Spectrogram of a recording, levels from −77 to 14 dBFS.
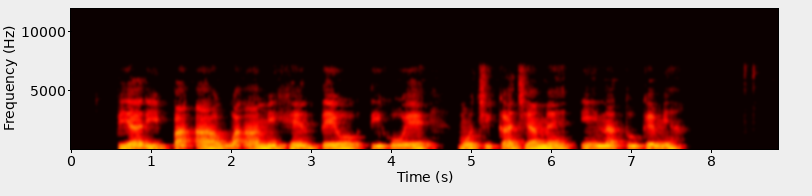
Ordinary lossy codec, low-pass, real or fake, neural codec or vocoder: MP3, 96 kbps; 7.2 kHz; real; none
